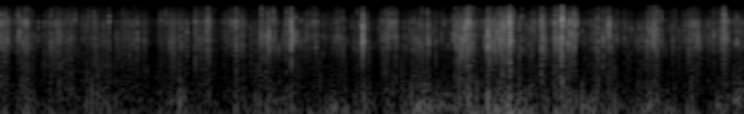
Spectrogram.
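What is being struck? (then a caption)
Small flat plastic wrapper packet. A small, flat, white printed plastic wrapper packet with black lettering is crinkled and squeezed between the fingertips and nails of both hands. The result is continuous, bright crinkling and crackling with quick sharp snaps, almost no low end, and soft, irregular swells in loudness.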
